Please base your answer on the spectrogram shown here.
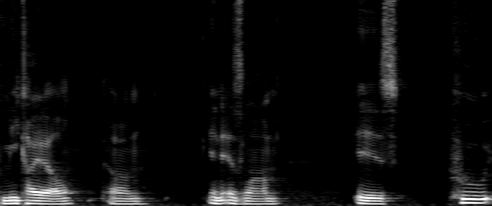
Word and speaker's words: Michael: translation of my name Michael uh pronounced Mikael um in Islam is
